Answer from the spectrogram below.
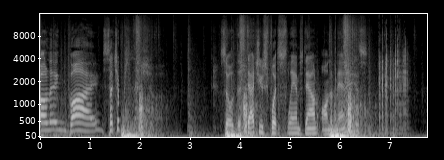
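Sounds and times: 
speech: 0.0 - 2.4, 3.6 - 6.7
dice rolled across a hard surface: 6.6 - 7.5.

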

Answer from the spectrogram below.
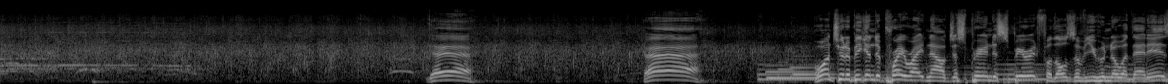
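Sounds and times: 
audience clapping: 0.0 - 9.2
speech: 4.2 - 4.9, 6.4 - 11.6.

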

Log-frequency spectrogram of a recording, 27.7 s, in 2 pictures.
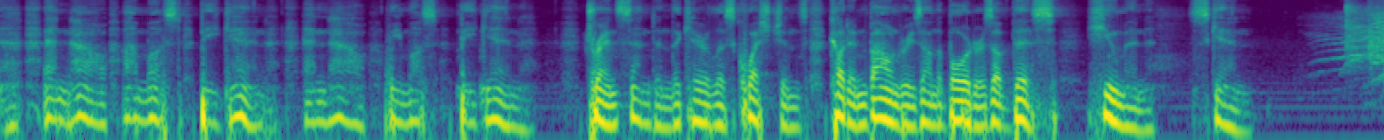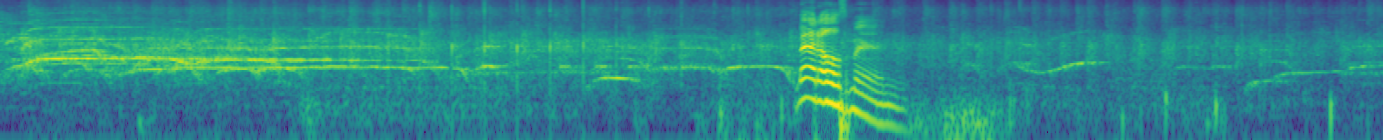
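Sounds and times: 
speech: 0.4 - 5.3, 5.9 - 12.6, 21.8 - 23.0
crowd applauding and cheering: 13.4 - 27.6.

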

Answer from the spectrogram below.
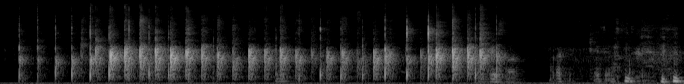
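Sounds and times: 
small group clapping: 0.0 - 5.2.

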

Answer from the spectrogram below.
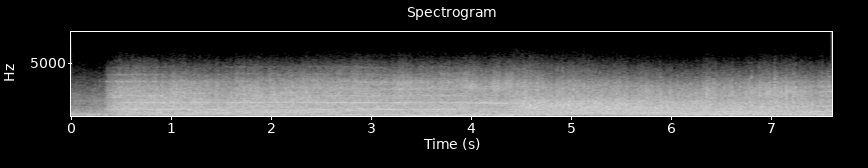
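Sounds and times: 
aircraft engines roaring during a napalm air strike: 0.0 - 7.6
deep rumbling napalm blast: 0.0 - 7.6.

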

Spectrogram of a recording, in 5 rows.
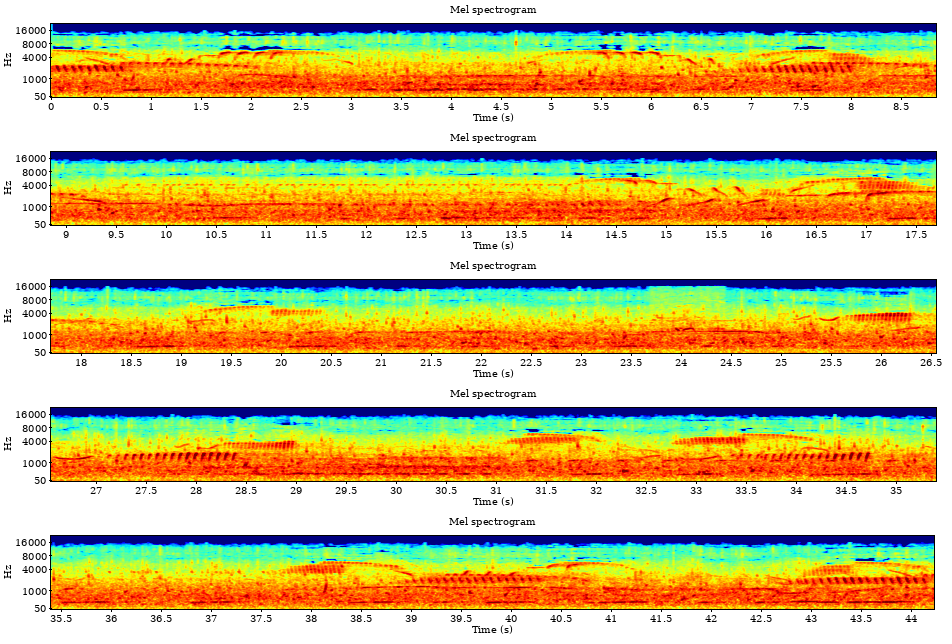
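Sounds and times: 
rainforest frogs or insects pulsing: 0.0 - 44.2
bright chirping calls: 23.6 - 26.9.

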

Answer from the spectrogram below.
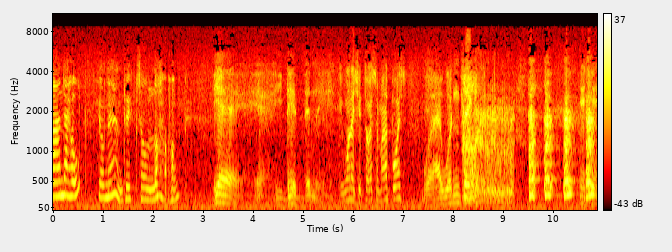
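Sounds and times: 
speech: 0.0 - 10.8
dog Butch barking: 9.5 - 10.8.

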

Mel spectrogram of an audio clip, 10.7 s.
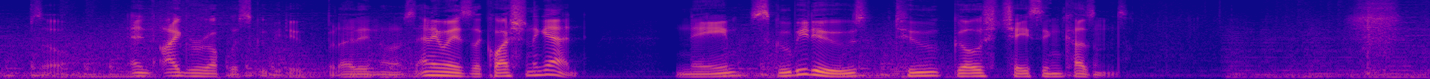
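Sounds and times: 
speech: 0.3 - 4.4, 5.1 - 8.6
sniffing: 10.2 - 10.6.

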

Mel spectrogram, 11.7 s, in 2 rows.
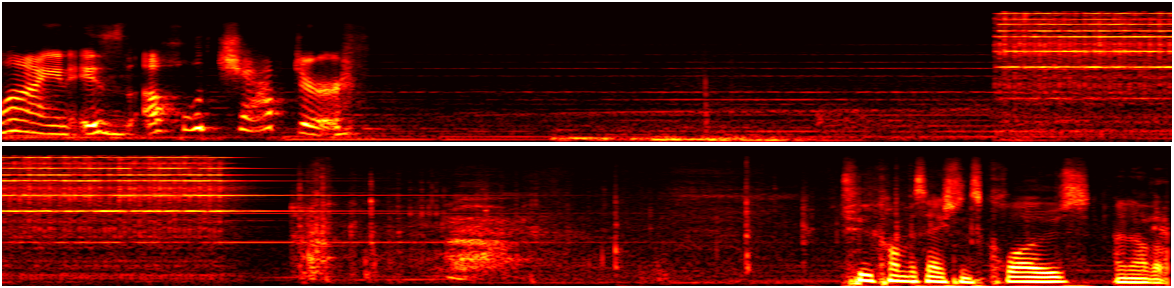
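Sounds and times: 
speech: 0.2 - 2.0, 10.1 - 11.6
low hum: 2.3 - 4.8
phone alarm ringing: 5.0 - 8.2.

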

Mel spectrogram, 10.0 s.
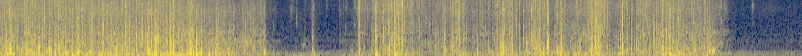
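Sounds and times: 
deep ear massage rubbing and crinkling: 0.0 - 3.4, 4.6 - 9.1.

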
